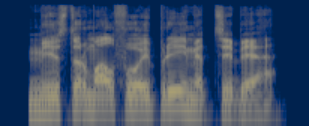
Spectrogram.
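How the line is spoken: Threatening tone. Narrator (Russian): угрожающим тоном сказал вернувшийся Гойл

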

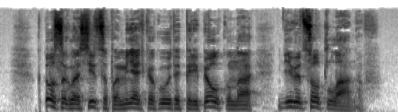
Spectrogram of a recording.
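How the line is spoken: Prince's shout. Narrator (Russian): князь крикнул

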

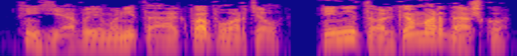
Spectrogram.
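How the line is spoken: Hissing. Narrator (Russian): прошипел Деггер

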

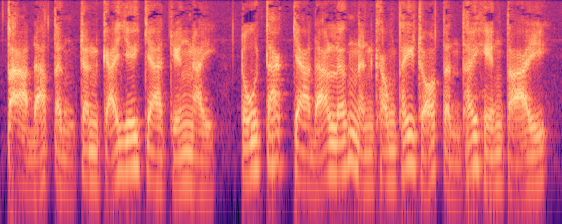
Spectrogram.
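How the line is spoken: Cold scoffing snort. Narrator (Vietnamese): Ô Ứng Nguyên lạnh lùng hùng một tiếng

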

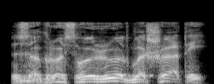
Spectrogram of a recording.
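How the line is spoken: Orc growling. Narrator (Russian): прорычал сидевший на троне орк

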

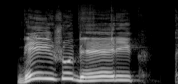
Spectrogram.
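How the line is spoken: Shouted from the helm. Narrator (Russian): крикнул боцман Мат со штурвала горизонтальной наводки

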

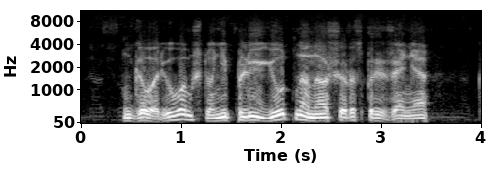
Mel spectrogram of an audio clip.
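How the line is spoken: Shouting. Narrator (Russian): кричал инженер

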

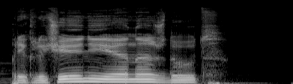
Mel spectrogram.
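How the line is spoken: Soft half-voiced singing. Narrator (Russian): вполголоса напел песенку из мультика Саня

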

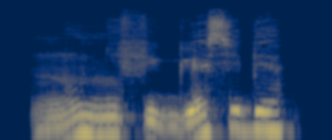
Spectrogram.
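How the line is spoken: Drawling. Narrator (Russian): протянул я

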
